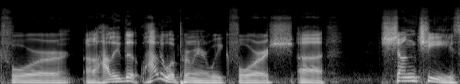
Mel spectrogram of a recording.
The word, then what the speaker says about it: Shang-Chi: Anyway, so it's premiere week for Hollywood premiere week for Shang Chi is how you say it. Yeah, Shang Chi. Look at you with the pronunciation.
